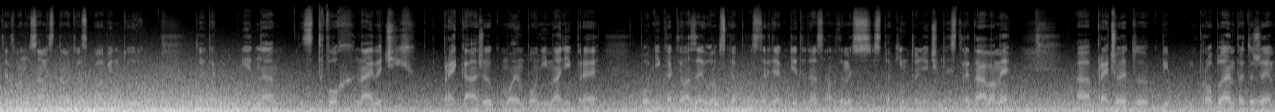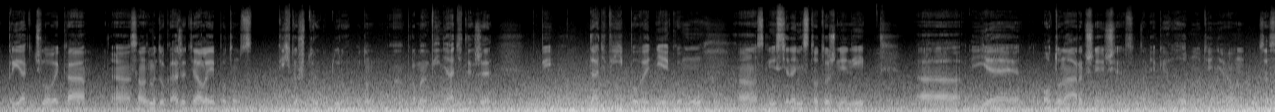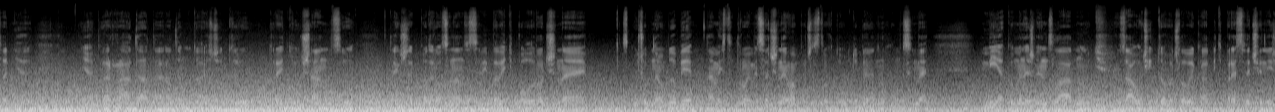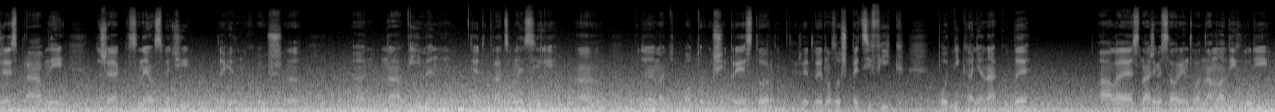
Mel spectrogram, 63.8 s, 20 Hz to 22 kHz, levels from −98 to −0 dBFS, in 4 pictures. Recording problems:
wind noise on the microphone; heavy; 2 dB above the speech

